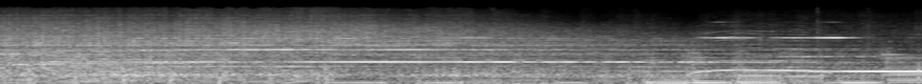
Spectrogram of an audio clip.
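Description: A live rock trio playing loudly: distorted electric guitar, electric bass and drum kit. About two-thirds of the way through, the drums and cymbals fall away, leaving held electric guitar notes, one bent upward in pitch, over a pulsing bass line.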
